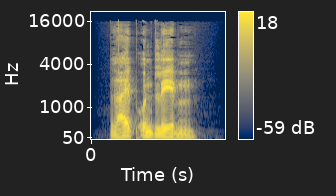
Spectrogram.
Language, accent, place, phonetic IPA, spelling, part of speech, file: German, Germany, Berlin, [ˈlaɪ̯p ˌʔʊnt ˈleːbn̩], Leib und Leben, noun, De-Leib und Leben.ogg
- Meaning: life and limb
